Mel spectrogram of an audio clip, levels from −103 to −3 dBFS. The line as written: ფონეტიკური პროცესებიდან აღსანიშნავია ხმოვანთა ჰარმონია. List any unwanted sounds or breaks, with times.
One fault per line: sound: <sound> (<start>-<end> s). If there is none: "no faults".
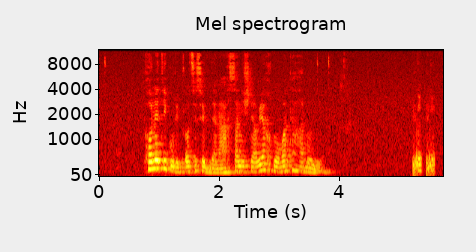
sound: laugh (5.2-5.6 s)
